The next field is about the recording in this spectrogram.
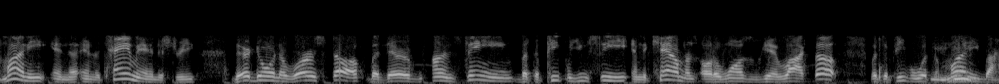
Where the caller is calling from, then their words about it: Mesa, Arizona, United States; I'm calling from Mesa, Arizona.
